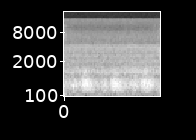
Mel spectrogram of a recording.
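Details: Rapid, regular whooshing pulses of a female fetus's heartbeat on Doppler, about 155 beats a minute.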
